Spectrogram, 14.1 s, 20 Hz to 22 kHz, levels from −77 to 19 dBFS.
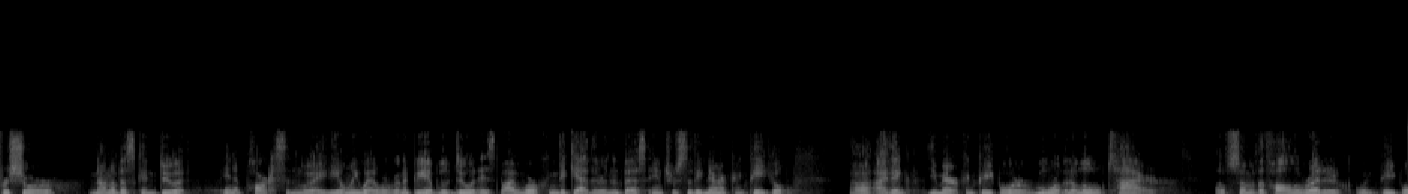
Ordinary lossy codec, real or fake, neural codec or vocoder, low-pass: Opus, 64 kbps; fake; codec, 16 kHz in and 24 kHz out, 0.4 kbps, LongCat-Audio-Codec, fine tuned four codebook decoder; 7.2 kHz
